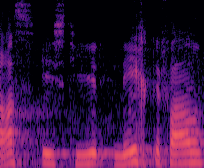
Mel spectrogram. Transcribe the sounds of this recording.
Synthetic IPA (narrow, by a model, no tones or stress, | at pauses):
ɑs | ɪsthiːɾnɪχt̚d̥ɛɾfɑl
